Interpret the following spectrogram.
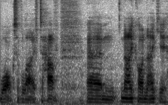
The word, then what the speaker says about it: Nike: of life, to have Nike, however you want to pronounce it. I know it's Nike, but Nike to me.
